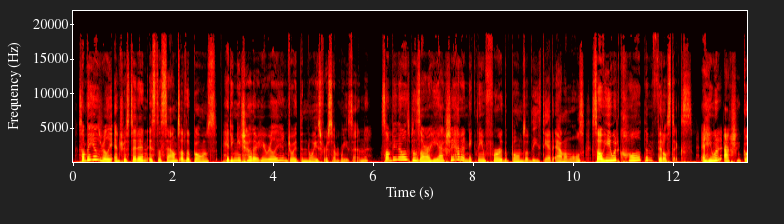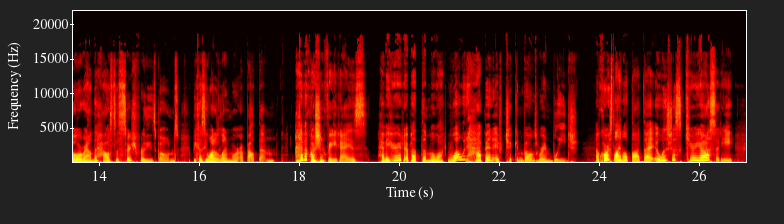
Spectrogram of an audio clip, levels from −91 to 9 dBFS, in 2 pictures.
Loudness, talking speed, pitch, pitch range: -22 LUFS, 215 wpm, 245 Hz, 210-290 Hz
